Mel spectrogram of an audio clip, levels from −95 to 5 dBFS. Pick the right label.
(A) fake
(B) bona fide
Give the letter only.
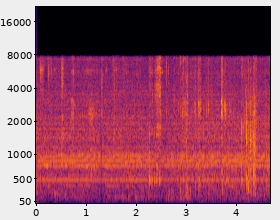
B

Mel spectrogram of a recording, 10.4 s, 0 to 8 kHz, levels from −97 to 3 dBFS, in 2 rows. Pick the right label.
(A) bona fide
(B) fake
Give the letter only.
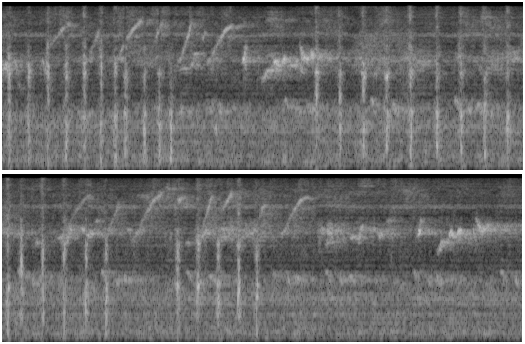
B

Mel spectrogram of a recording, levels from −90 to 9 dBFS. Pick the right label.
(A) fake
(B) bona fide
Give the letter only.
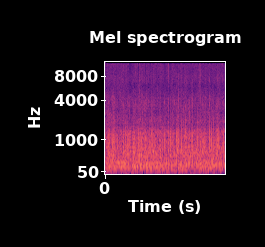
A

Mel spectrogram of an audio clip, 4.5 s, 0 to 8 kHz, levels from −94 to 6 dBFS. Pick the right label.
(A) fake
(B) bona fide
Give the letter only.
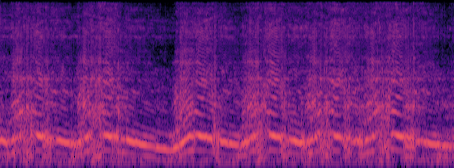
A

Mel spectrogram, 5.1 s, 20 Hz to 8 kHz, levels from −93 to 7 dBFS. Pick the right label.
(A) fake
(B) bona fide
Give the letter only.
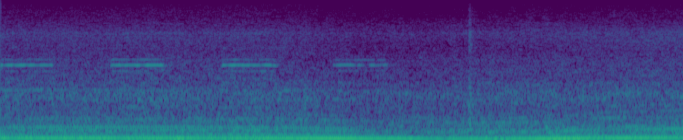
B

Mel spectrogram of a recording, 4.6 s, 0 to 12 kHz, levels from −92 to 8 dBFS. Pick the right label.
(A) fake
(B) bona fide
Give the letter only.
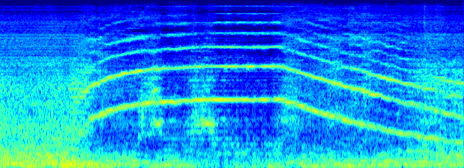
A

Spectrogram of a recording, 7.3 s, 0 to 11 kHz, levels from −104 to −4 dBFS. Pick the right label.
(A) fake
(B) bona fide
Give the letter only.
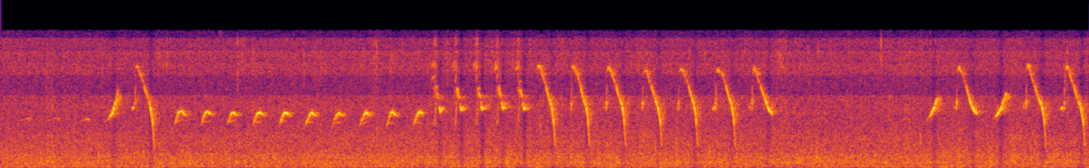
B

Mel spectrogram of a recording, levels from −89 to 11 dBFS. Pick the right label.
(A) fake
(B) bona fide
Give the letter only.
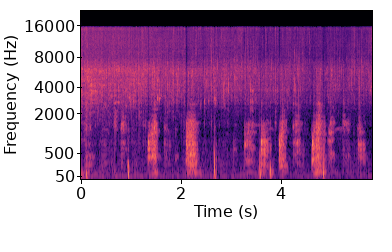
A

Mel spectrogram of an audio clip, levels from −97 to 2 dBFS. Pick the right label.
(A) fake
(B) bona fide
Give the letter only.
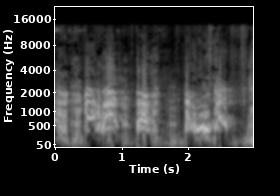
B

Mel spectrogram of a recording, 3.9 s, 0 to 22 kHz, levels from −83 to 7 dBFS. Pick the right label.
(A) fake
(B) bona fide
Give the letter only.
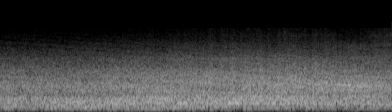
B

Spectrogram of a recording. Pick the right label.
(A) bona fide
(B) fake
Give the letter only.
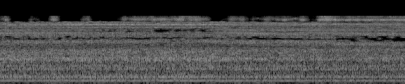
B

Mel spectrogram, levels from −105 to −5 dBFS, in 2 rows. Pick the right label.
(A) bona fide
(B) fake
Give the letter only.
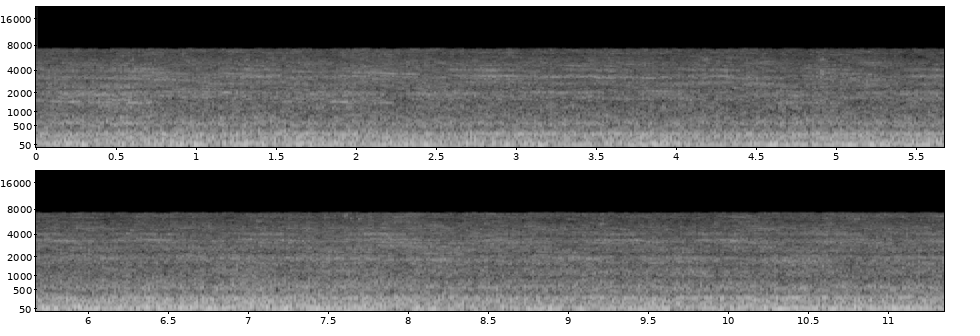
A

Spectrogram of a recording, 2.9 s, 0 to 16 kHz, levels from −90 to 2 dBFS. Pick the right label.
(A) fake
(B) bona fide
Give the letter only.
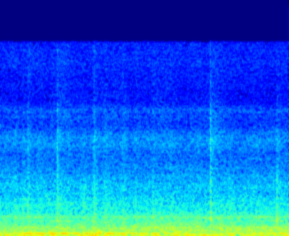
A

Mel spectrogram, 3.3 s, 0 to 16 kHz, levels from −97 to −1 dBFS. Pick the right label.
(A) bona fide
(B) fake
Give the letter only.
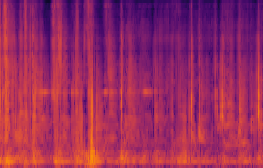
B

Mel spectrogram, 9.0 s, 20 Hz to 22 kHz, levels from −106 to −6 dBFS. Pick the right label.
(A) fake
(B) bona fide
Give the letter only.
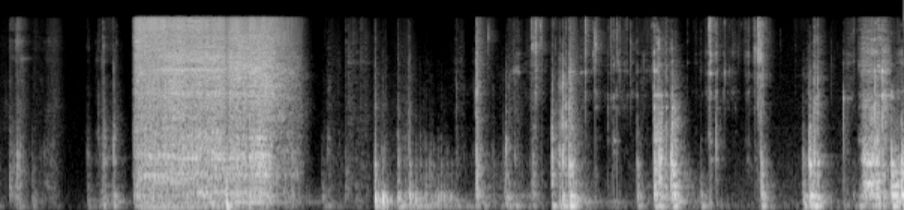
B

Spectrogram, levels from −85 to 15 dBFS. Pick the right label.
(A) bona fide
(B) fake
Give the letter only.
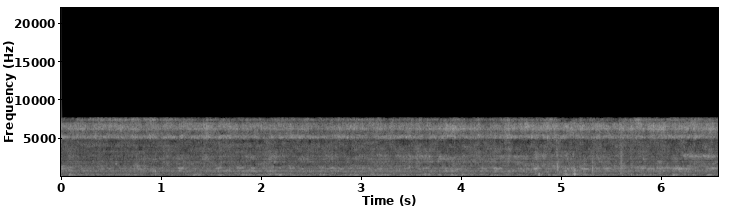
B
